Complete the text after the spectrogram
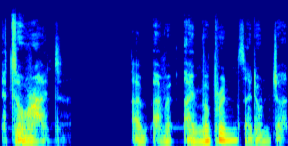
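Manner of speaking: hushed, soft whisper. In a roleplay scene, a prince character whispers toward another character. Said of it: "He just whispers towards you".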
